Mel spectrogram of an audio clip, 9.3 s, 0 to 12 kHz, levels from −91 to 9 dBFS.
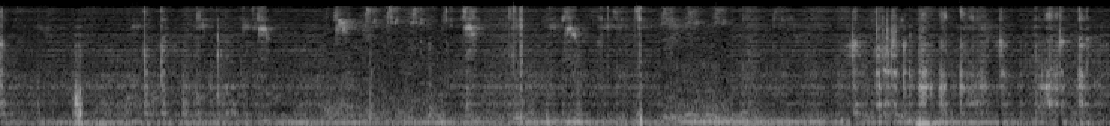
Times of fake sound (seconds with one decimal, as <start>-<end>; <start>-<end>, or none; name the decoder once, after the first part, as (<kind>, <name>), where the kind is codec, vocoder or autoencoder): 0.0-2.7 (codec, HILCodec); 3.7-5.5; 6.1-9.3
